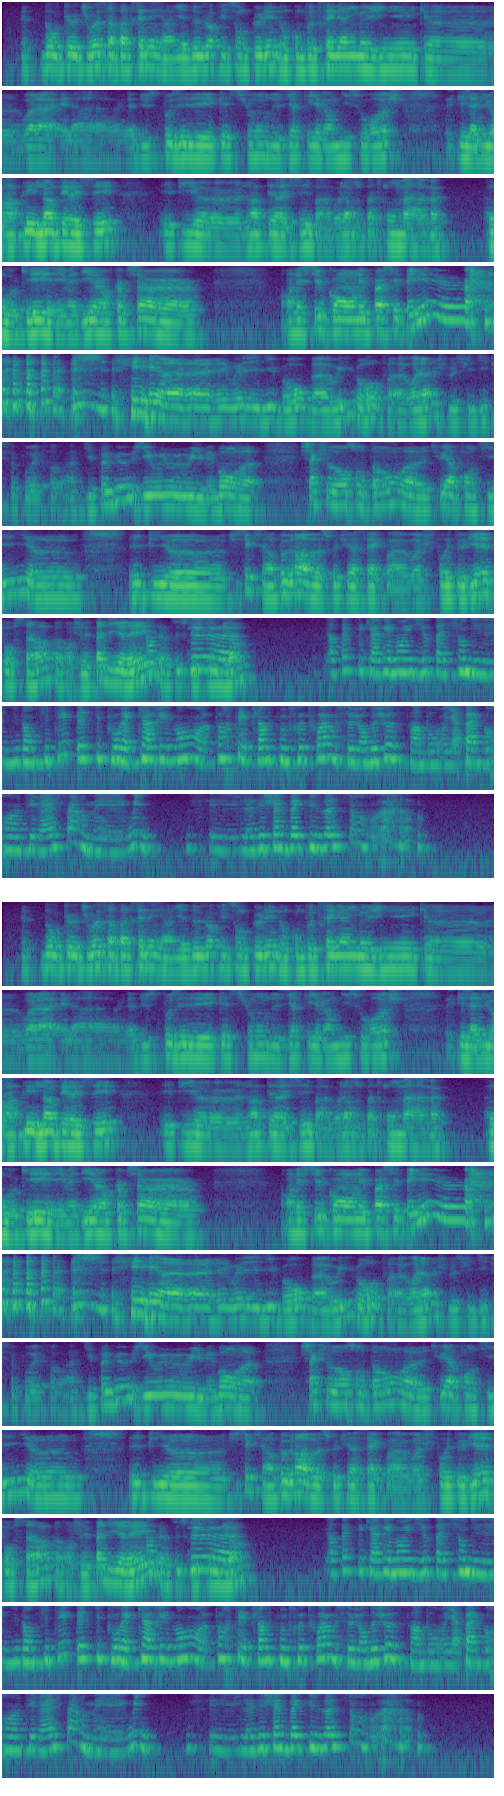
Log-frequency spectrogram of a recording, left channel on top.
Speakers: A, on the left (about 30°); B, on the right (about 35°).
A: Donc, euh, tu vois, ça n'a pas traîné. hein. Il y a deux heures qu'ils sont collés, donc on peut très bien imaginer que, euh, voilà, elle a, elle a dû se poser des questions, de se dire qu'il y avait anguille sous roche,
B: Ouais,
A: et puis
B: tu
A: elle a
B: m'étonnes.
A: dû rappeler l'intéressé. Et puis euh, l'intéressé, bah voilà, mon patron m'a m'a convoqué et il m'a dit, alors comme ça, euh, on estime qu'on n'est pas assez payé. euh <laughs> Et, euh, et moi j'ai dit bon bah oui bon enfin voilà je me suis dit que ça pouvait être un petit peu mieux j'ai dit oui oui oui mais bon euh, chaque chose en son temps euh, tu es apprenti euh, et puis euh, tu sais que c'est un peu grave ce que tu as fait quoi moi je pourrais te virer pour ça alors je vais pas te virer
B: C'est un
A: euh,
B: petit
A: parce
B: peu
A: que je t'aime bien
B: euh, En fait, c'est carrément usurpation du- d'identité. Peut-être qu'il pourrait carrément euh, porter plainte contre toi ou ce genre de choses. Enfin bon, il n'y a pas grand intérêt à le faire, mais oui, c'est, il a des chefs d'accusation. <laughs>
